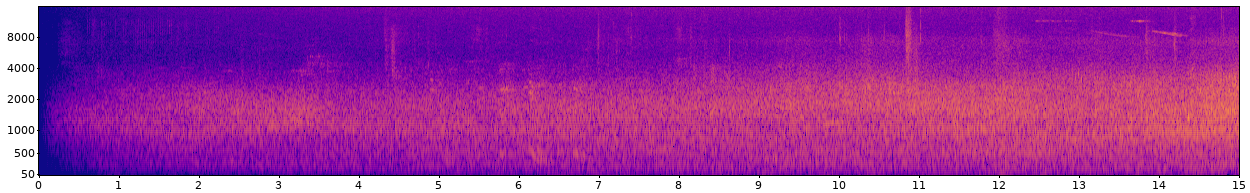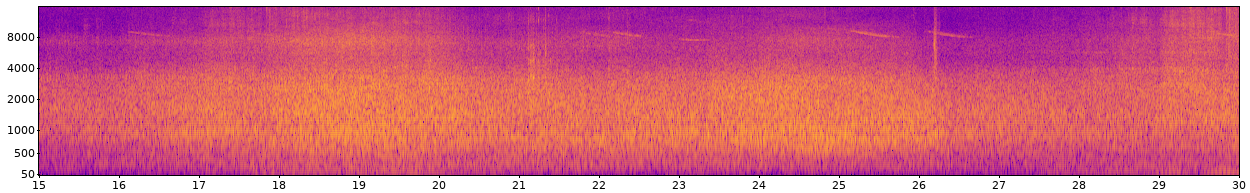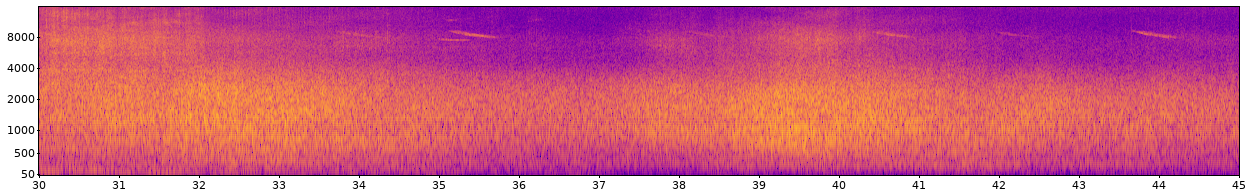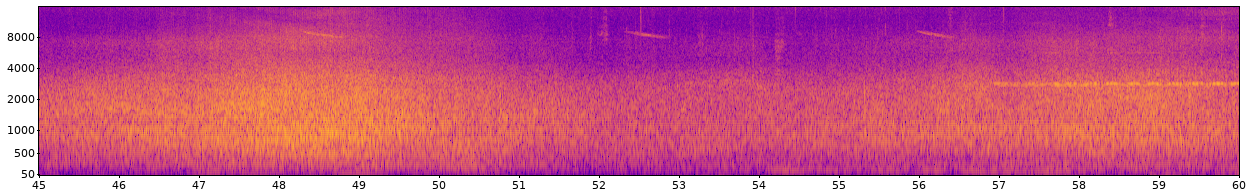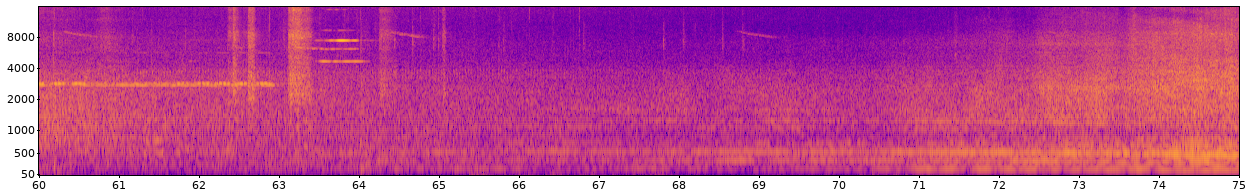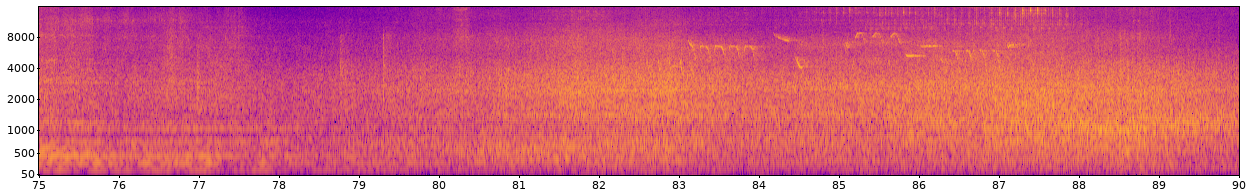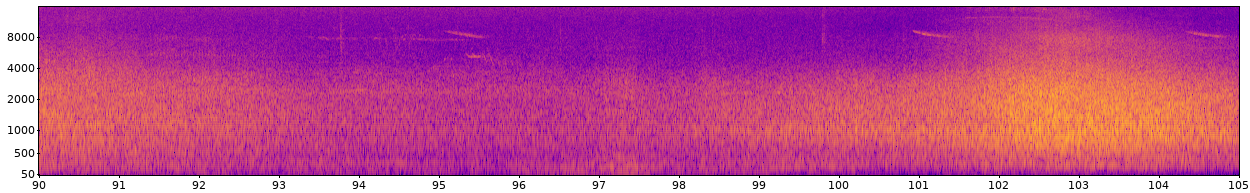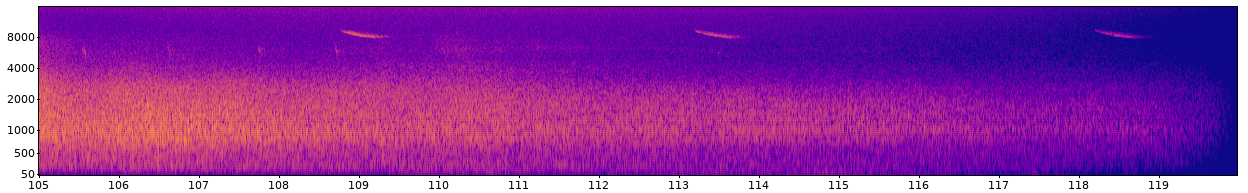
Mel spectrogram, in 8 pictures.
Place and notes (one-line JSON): {"title": "Queens University Belfast", "date": "2020-03-27 13:00:00", "description": "A Friday afternoon with no students circling around the campus, it has left a void in Queen’s quarter, such as being in the middle of an open dessert and seeing no signs of life for great distances.", "latitude": "54.58", "longitude": "-5.94", "altitude": "17", "timezone": "Europe/London"}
